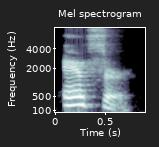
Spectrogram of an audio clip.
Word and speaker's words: answer: wanted to help with answer the W is completely silent and the end of the word really ends with sir uh like when you're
